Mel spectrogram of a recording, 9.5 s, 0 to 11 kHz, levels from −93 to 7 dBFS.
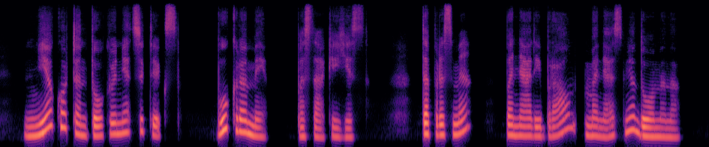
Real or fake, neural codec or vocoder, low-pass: fake; codec, 24 kHz, 0.5 kbps, DualCodec; 9.9 kHz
